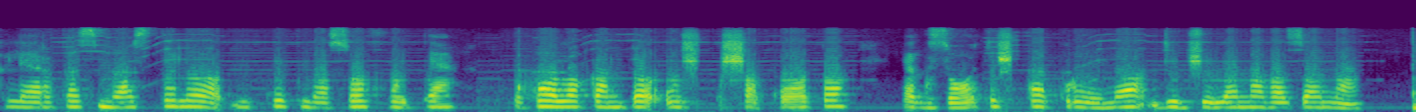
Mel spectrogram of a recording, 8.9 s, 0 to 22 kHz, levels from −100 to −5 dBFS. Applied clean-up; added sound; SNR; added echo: neural separator model SepFormer DNS4.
